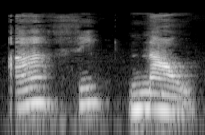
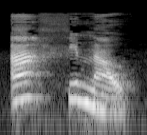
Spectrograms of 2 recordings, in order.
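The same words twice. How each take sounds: First: Afinal very slowly, a... fi... NAL; stress on NAL. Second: Said in the usual way. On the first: Shown as a demonstration. Teacher asking which syllable is strongest, stress on NAL. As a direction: split afinal into syllables, weight on the final NAL. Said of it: "que eu pronunciei com mais força". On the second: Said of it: "última palavra".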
